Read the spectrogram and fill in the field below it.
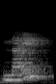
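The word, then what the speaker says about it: knight: Knife यानी कि चाकू, नी यानी कि हमारे घुटने, नॉक यानी कि खटखटाना, नाइट यानी कि योद्धा। इन सारे वर्ड्स में जो गाइस के है वो हमारा साइलेंट है।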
